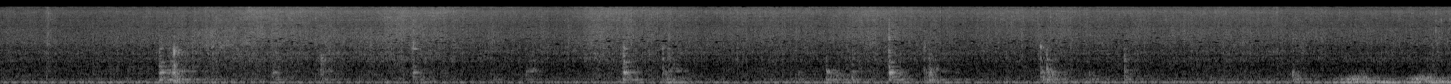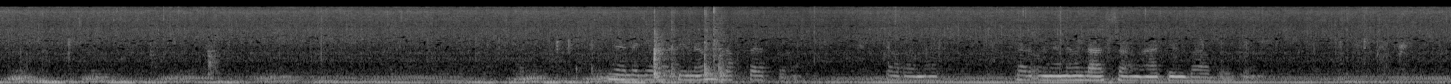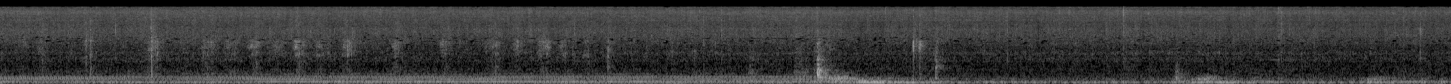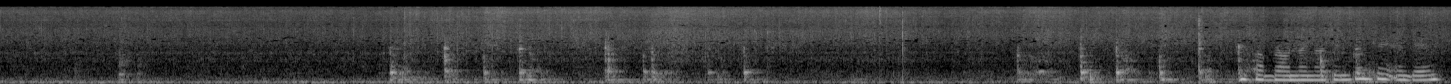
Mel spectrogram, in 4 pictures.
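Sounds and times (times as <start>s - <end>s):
meat sizzling in hot oil: 0.0s - 58.0s
wooden spatula scraping pan: 27.8s - 28.8s, 29.9s - 35.2s.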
